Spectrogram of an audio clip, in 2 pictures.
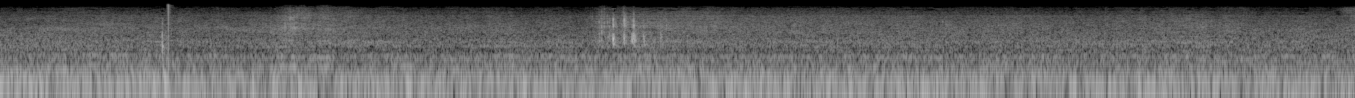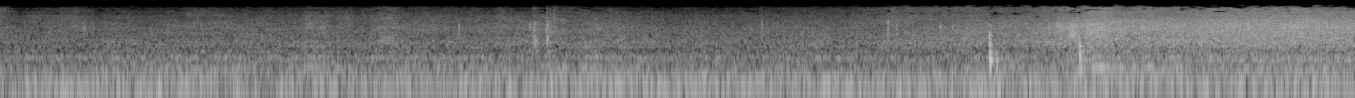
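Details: Honey bee swarm, caught from a tree branch after the queen fell in on the first shake, marching into a hive box over a drywall board; dense low droning hum throughout, with a few faint clicks.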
